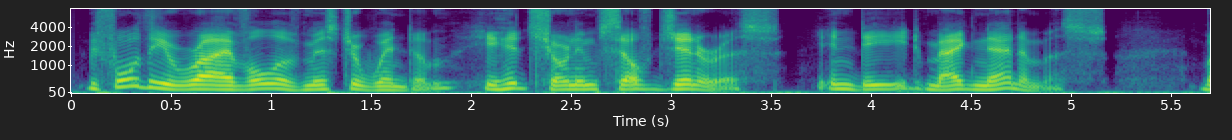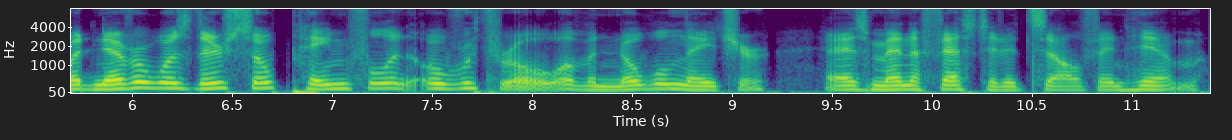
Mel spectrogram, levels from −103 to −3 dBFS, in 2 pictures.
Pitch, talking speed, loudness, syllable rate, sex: 155 Hz, 160 wpm, -18 LUFS, 5.2 syllables/s, male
